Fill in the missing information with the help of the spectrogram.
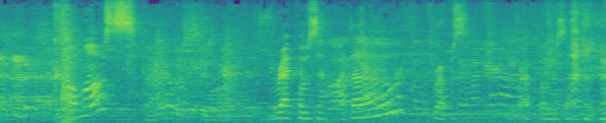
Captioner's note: reads haltingly in foreign language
